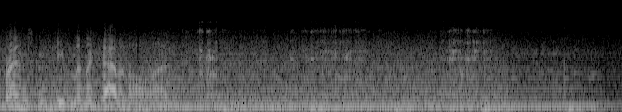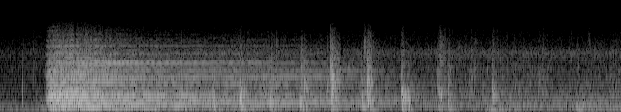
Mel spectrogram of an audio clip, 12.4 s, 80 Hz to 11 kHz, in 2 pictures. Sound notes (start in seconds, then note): 6.6 suspenseful music; 7.7 hooves clopping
